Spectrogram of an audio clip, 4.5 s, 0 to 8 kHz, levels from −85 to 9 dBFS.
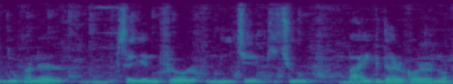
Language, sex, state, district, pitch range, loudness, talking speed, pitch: Bengali, male, West Bengal, Jalpaiguri, 120-135 Hz, -34 LUFS, 120 wpm, 125 Hz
